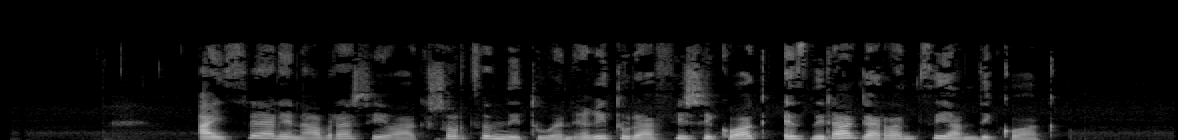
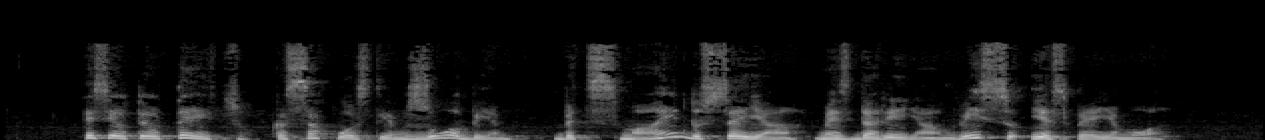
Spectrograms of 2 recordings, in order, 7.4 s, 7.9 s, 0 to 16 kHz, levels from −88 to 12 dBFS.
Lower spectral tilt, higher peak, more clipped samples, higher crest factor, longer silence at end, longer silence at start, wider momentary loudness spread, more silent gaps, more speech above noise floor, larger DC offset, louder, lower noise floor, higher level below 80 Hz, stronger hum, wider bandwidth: about the same, -5.5 dB/octave vs -6.5 dB/octave; about the same, -2 dBFS vs -4 dBFS; neither; first, 24 dB vs 18 dB; first, 0.85 s vs 0.65 s; first, 1.25 s vs 0.55 s; about the same, 10 LU vs 9 LU; neither; second, 46 dB vs 51 dB; neither; about the same, -24 LUFS vs -22 LUFS; about the same, -70 dBFS vs -72 dBFS; second, -74 dBFS vs -64 dBFS; neither; about the same, 11.5 kHz vs 11.5 kHz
